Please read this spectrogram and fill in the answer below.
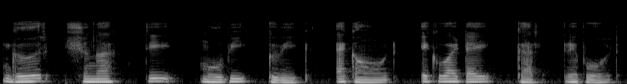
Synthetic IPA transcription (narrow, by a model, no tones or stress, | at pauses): ɡəːɾɕunak̚t̪i | mubikʋik | ɛkauɳʈ | ekʋaʈaj | kɐɾ | ɾipoːɾʈ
